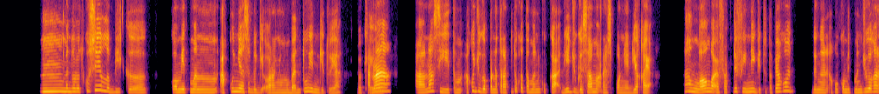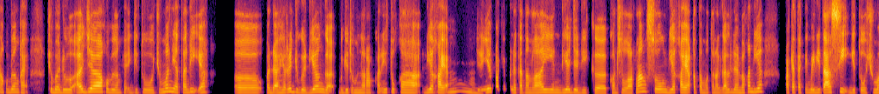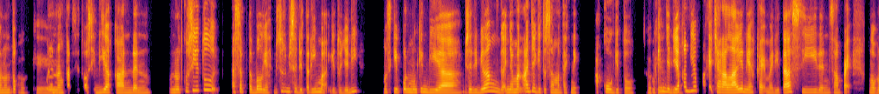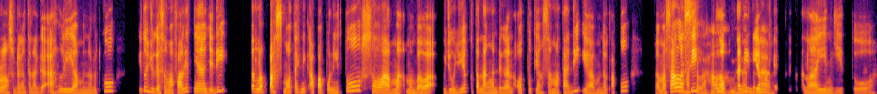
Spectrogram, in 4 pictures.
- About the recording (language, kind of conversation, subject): Indonesian, podcast, Bagaimana mindfulness dapat membantu saat bekerja atau belajar?
- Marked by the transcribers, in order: other background noise; tapping; in English: "acceptable"; in English: "output"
